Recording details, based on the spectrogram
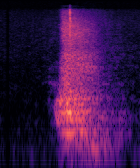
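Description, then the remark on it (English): A single sneeze bursts out abruptly after a moment of silence, a loud breathy explosion that trails off over less than a second. No one speaks. “Bless you.”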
